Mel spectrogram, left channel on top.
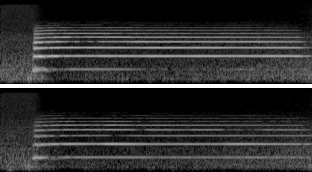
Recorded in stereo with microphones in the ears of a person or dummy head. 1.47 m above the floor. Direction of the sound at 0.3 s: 65° left (ahead or behind).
